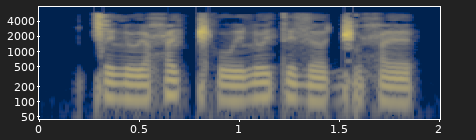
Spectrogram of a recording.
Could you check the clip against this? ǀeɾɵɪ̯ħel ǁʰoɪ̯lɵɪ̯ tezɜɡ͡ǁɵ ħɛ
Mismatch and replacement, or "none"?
ɾ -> l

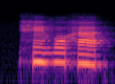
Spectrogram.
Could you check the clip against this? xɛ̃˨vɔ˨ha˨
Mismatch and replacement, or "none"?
x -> h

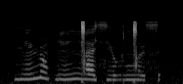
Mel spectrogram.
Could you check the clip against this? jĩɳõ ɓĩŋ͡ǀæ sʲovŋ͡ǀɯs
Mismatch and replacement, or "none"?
none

